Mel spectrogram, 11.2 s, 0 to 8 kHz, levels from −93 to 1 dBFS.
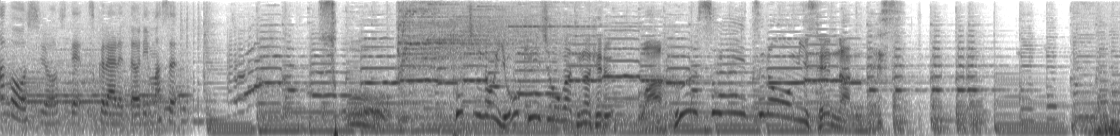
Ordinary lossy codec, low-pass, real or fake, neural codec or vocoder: none; none; real; none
